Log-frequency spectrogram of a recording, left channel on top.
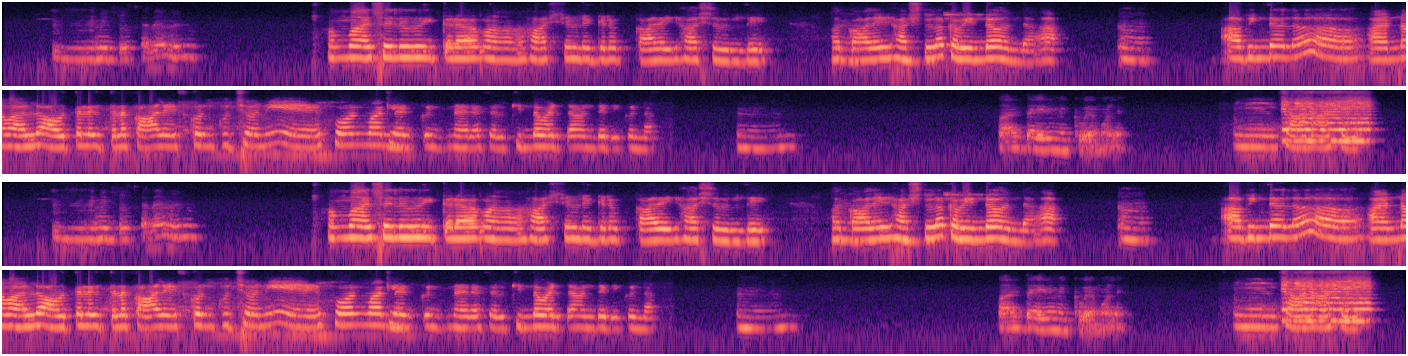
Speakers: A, in the centre; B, on the right.
A: మ్మ్
B: మీరు చూసారా మీరు
A: అమ్మ అసలు ఇక్కడ మా హాస్టల్ దగ్గర ఒక కాలేజ్ హాస్టల్ ఉంది. ఆ
B: హ్మ్.
A: కాలేజ్ హాస్టల్లో ఒక విండో ఉందా
B: ఆ
A: ఆ విండోలో ఆ అన్నవాళ్ళు అవతల ఇతల కాలు వేసుకొని కూర్చొని ఫోన్ మాట్లాడుకుంటున్నారు
B: హ్మ్.
A: అసలు కింద పడతామని తెలియకుండా
B: ఉమ్ వాళ్లకు ధైర్యం ఎక్కువ ఏమోలే
A: ఉ చానా ఆసలు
